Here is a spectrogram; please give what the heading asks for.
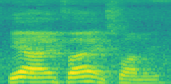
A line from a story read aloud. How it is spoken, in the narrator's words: I said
